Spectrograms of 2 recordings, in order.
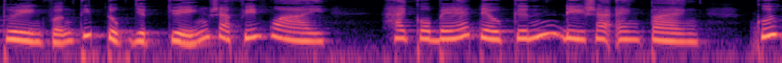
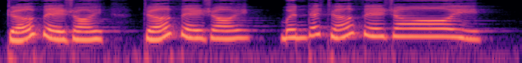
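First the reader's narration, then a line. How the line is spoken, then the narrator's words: Overjoyed shriek. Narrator (Vietnamese): sướng rơn hét toáng lên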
